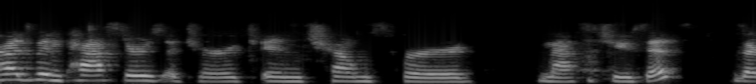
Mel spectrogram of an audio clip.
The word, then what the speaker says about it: Chelmsford: But her husband pastors a church in Chelmsford, Massachusetts.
